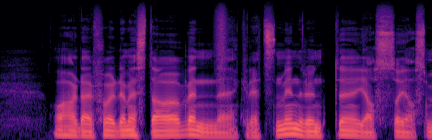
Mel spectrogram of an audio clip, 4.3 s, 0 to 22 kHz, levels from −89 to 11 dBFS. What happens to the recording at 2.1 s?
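At 2.12 s there's a wireless microphone noise hit, lasting about 0.16 s until 2.29 s. The analogue FM radio link fades as reflected signals cancel, so receiver noise surges up over the speech, and you hear a quick swish of static.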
